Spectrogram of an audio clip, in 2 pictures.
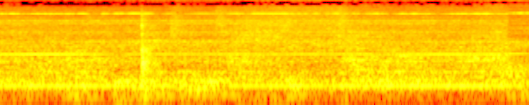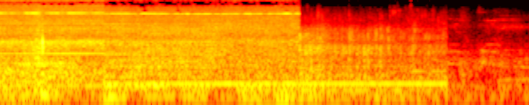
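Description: A steady whir from a household appliance's electric motor, with a faint constant high whine. It cuts off suddenly about eleven seconds in, and a low hum stops about two seconds later.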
